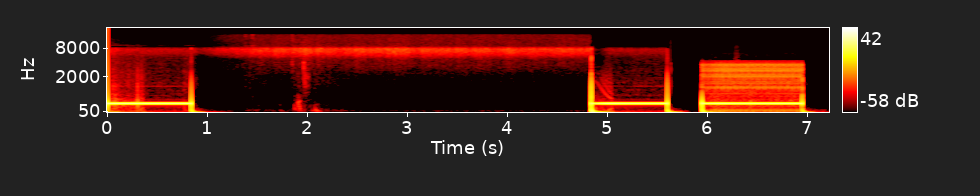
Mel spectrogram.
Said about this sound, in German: Es klingelt. Immerhin.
